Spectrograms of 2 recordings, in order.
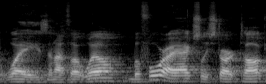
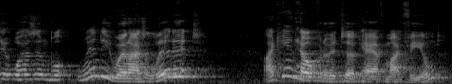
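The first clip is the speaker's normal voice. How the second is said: sudden higher, pleading mock protest; mock defensive excuse; 6 semitones higher than usual. Pastor imitating his own excuse to his kids about the burned field, mock-defensive and pitched up. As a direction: squeak out a half-joking excuse.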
